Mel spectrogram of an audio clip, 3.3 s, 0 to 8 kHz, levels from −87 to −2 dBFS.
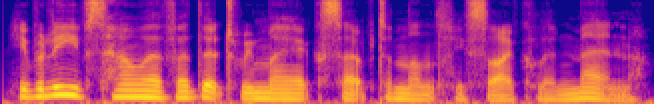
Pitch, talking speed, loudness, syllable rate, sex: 120 Hz, 220 wpm, -17 LUFS, 6.1 syllables/s, male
